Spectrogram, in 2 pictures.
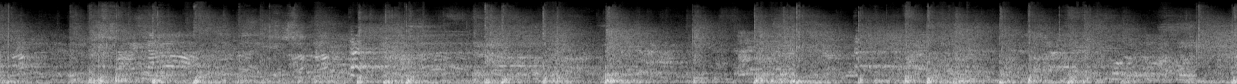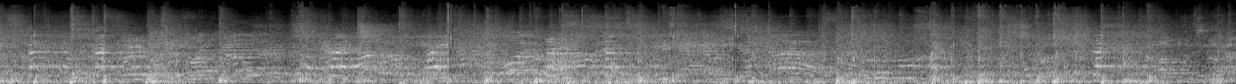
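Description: Repeated thuds of kicks, teeps and punches landing on pads during a Muay Thai class at Immersion in Glen Waverley, a busy continuous rhythm of impacts mixed with voices and gym noise.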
